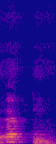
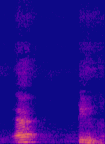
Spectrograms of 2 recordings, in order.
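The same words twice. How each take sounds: First: Said in the usual way. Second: অ্যাক্টিভ split in two, ac... tive; syllable by syllable. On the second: Shown as a demonstration. Teacher showing students a longer word, অ্যাক্টিভ said syllable by syllable. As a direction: pause between the syllables of অ্যাক্টিভ. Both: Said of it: "এগুলো one সিলেবলের বেশি word".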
